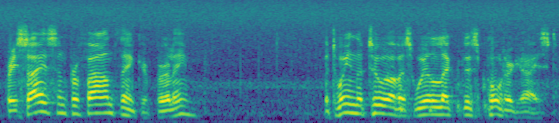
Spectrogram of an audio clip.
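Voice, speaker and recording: A testy, self-important doctor of science from old-time radio, played by a male actor. His voice sits fairly high and he talks in clipped, theatrical phrases. The recording is dull with faint noise. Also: lively intonation, normal speed, natural voice. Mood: musing. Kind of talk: old-time radio comedy-drama acting.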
